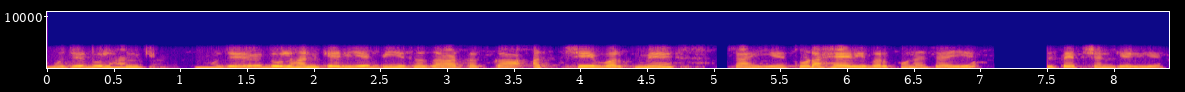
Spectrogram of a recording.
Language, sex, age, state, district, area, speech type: Urdu, female, 30-45, Uttar Pradesh, Rampur, urban, conversation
